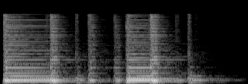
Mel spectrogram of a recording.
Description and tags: Rhythmguitar Cmin P106
Pure rhythmguitar acid-loop at 120 BPM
